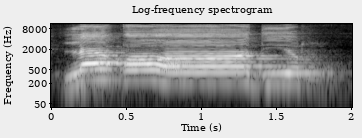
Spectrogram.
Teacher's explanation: قاف کو موٹی آواز سے پڑھیں گے اور دال کو مجہول نہیں کریں گے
